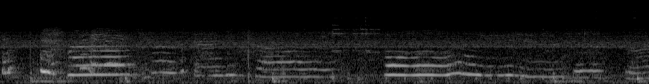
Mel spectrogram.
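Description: A young girl singing a song, holding long, slightly wavering notes, with a short pause in the middle before a louder held note.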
